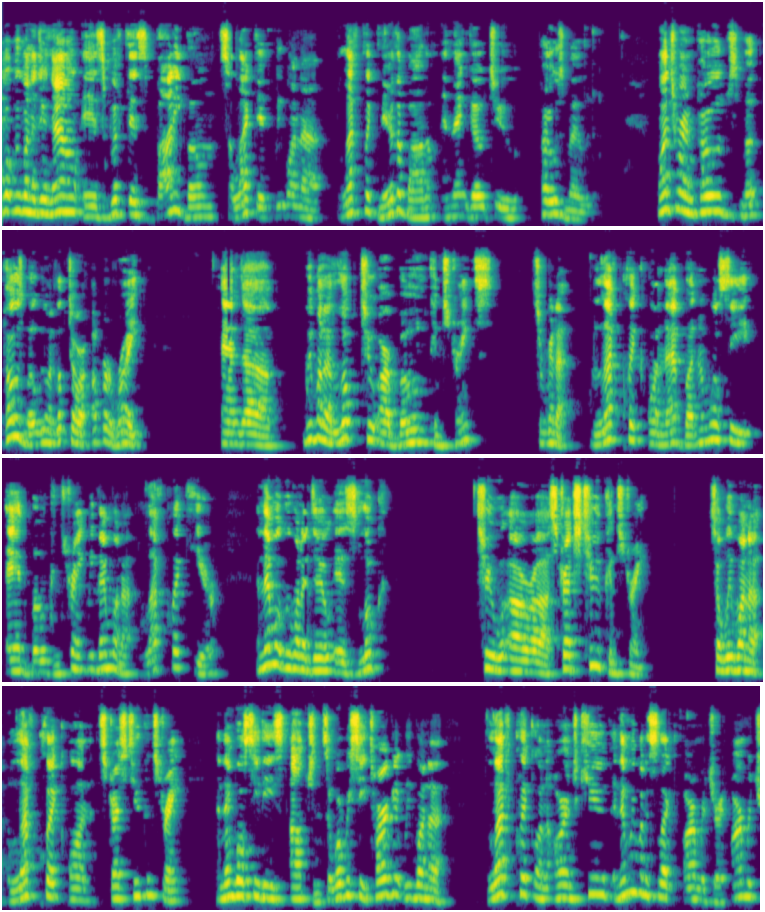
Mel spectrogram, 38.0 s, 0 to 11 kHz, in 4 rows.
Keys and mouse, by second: 4.6 click, 7.2 click, 16.8 click, 20.7 click, 28.6 click, 34.5 click, 36.9 click.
